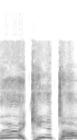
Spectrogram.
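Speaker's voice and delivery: very high, sickly, sore-throat sound. Showing how a sore throat would sound on the radio: mock sore-throat voice. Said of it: "if I'm sounding like".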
